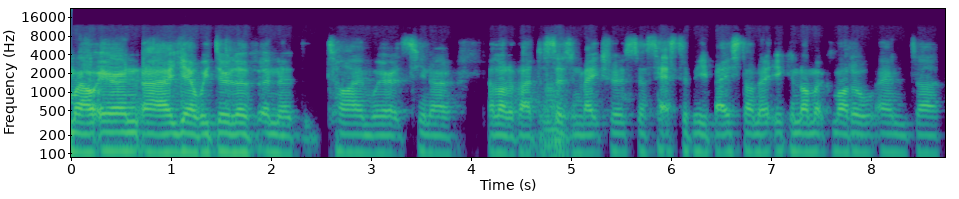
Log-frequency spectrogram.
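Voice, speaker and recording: Summit host guy, low monotone voice, lots of uhs, bit lo-fi. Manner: flat, halting, many fillers. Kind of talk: thanking a speaker.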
